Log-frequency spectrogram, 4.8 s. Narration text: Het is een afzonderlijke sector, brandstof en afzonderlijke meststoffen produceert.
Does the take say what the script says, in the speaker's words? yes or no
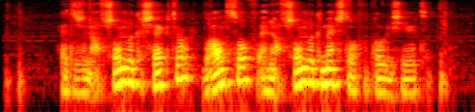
yes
